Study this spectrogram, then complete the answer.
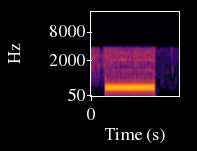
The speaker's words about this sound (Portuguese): Vou fazer uma ligação, hein?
